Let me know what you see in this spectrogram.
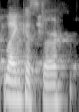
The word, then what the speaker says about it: Lancaster: Yep, Lancaster.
